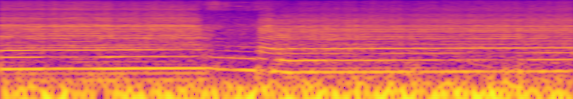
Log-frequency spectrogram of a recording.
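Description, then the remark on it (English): A car engine revs high and steady at speed, loud, with a brief dip like a gear shift near the middle before the whine resumes at a slightly higher pitch. “It's revving really high.”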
